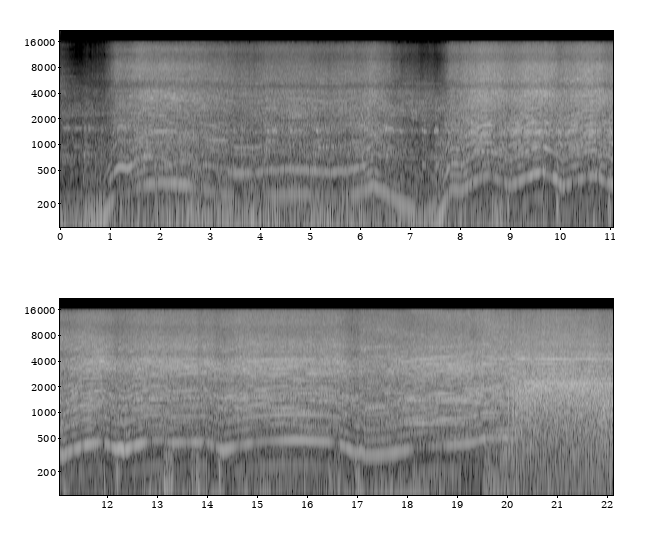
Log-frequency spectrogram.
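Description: Yamaha YZF sport bike's inline-four engine revved hard again and again during a burnout on grass, the pitch rising and falling more than once a second. Near the end it gives way to a louder, steady rushing noise.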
